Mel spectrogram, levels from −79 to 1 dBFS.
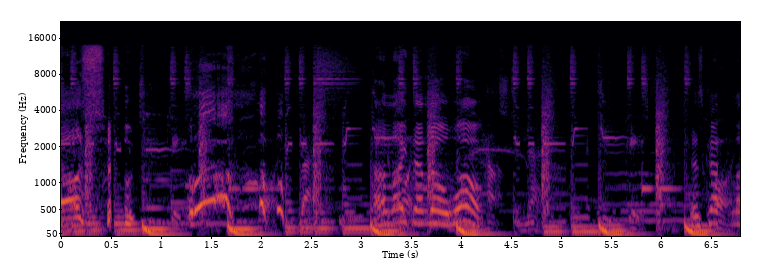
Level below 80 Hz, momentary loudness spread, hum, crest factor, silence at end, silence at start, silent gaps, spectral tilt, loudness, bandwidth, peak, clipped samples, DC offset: -42 dBFS; 9 LU; none; 16 dB; 0 s; 0 s; none; -5.5 dB/octave; -34 LUFS; 14 kHz; -18 dBFS; under 0.1%; under 0.1%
